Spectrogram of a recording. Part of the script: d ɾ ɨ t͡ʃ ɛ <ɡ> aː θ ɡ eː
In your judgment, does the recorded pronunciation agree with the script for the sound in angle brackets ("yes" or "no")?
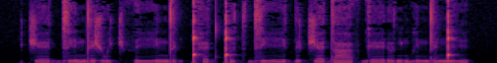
no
